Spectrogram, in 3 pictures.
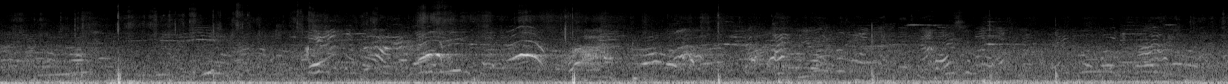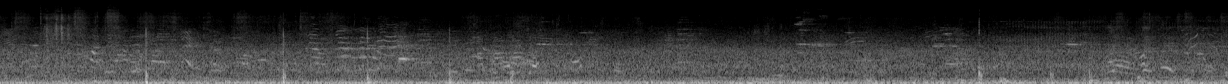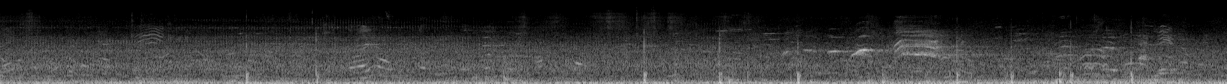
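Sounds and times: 
busy playground: 0.0s - 36.8s.

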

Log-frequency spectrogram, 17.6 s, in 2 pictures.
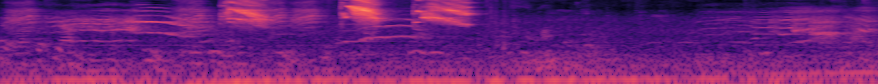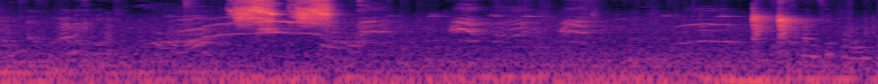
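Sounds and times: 
Siberian rubythroat singing: 0.0s - 6.8s, 10.0s - 17.0s
visitors talking: 0.0s - 17.5s.

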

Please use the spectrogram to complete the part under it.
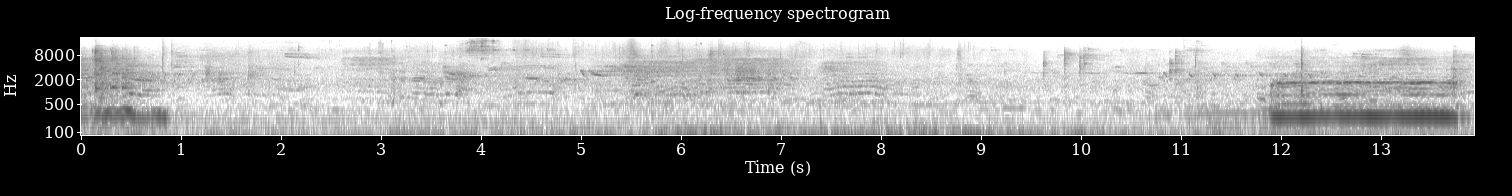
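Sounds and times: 
female Bactrian camel being led out at Győr Zoo: 0.0s - 1.0s, 10.7s - 13.9s.

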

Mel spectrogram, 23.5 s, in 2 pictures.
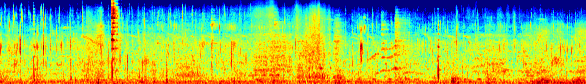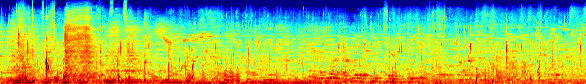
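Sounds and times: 
cat eating in a farmyard: 0.0s - 23.4s
cat purring in a farmyard: 10.0s - 23.4s.

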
